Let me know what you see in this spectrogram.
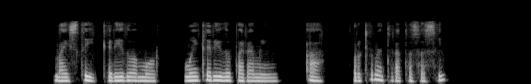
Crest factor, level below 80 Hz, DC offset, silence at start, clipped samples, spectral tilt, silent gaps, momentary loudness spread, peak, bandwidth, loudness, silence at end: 16 dB; -54 dBFS; under 0.1%; 0.55 s; under 0.1%; -7 dB/octave; 1.61-1.83 s, 2.82-3.05 s, 3.27-3.49 s; 9 LU; -2 dBFS; 8 kHz; -18 LUFS; 0.85 s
